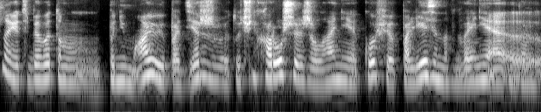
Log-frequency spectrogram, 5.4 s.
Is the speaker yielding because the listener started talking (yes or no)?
no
